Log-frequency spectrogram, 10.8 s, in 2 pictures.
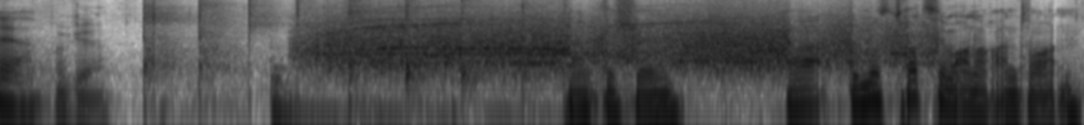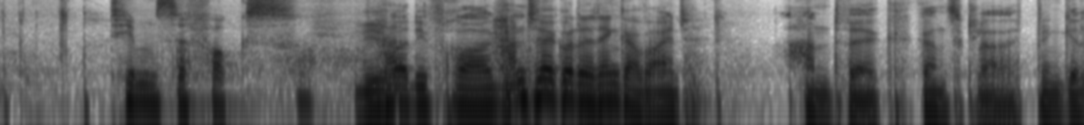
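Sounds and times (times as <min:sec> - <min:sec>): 
speech: 0:00.0 - 0:00.6, 0:01.3 - 0:01.6, 0:02.8 - 0:10.8
rhythmic hand clapping: 0:00.7 - 0:04.8.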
